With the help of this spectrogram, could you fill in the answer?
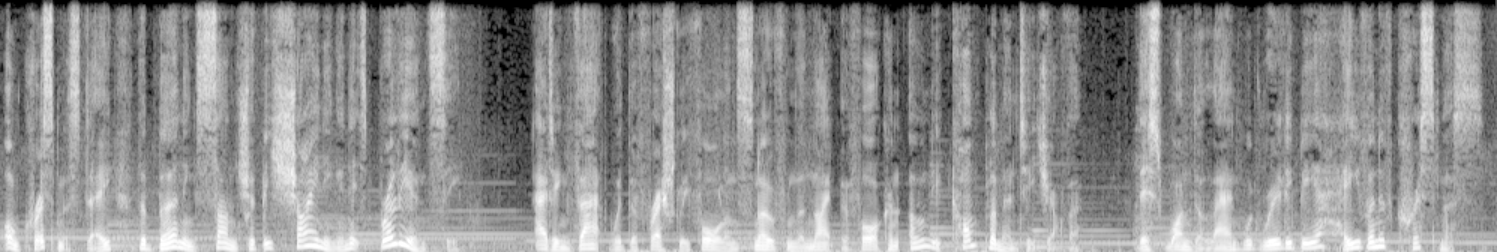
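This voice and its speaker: A man's voice: lowish voice, huge pitch swings, normal speed, a little mellow, faint music behind. A man narrating a scripted fantasy story in a theatrical storybook manner.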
